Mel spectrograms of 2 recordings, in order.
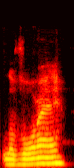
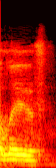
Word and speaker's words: Louvre: York Harbor, the Mona Lisa is stolen from Louvre, if that's you pronounce that. It's in France. The Louvre. What? It's the Louvre. Louvre.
